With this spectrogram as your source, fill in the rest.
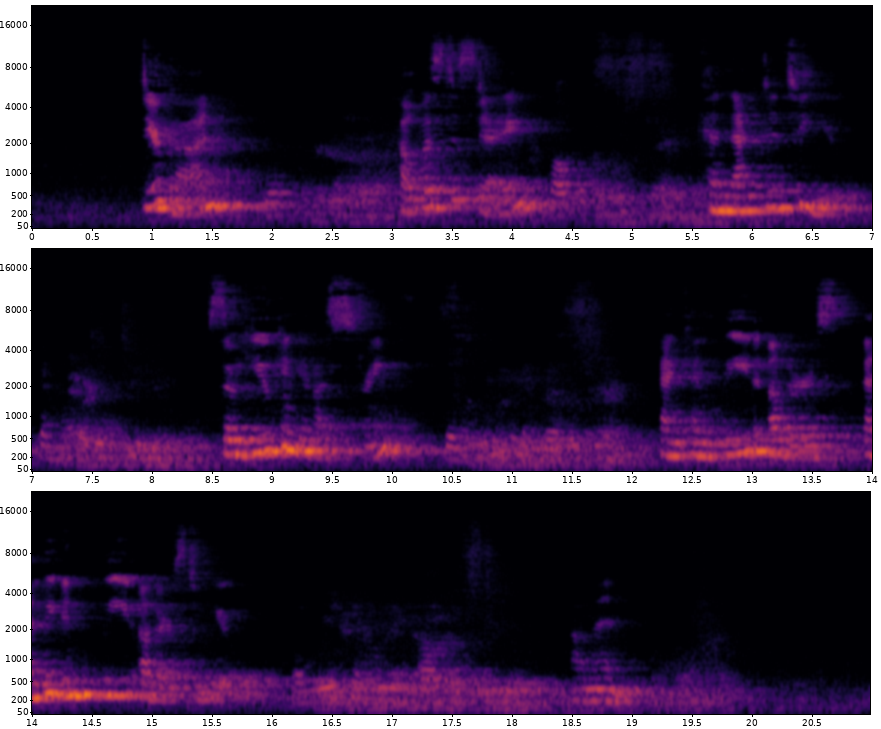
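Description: A young woman reads aloud in a large echoing hall.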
